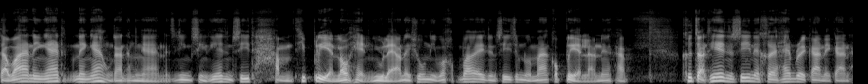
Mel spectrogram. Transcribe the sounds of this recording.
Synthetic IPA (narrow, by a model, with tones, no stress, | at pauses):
t̪ɛː˨˩waː˥˩na˧jŋɛː˥˩na˧jŋɛː˥˩kʰɔː˨˩˦ŋkaː˧nt̪ʰa˧mŋa̰ː˧nʔːt͡ɕi˧ŋt͡ɕi˧ŋsi˨˩ŋt̪ʰiː˥ʔe˧˩e˧siː˥˩t̪ʰa˧mt̪ʰiː˥˩pli˨˩ənɾa˧wɦe˩˦njuː˨˩lɛ̰ː˦˥wna˧jt͡ɕʰu˥˩ŋniː˦wa˥˩˥waː˥˩ʔeː˧˩t͡ɕe˧nsiː˥˩t͡ɕa˧mnu˧ənmaː˥˩kːɔː˥˩pli˨˩ənlɛː˦˥wni˥˩ɐkʰa˦˥p̚ | kʰɯː˧t͡ɕaː˨˩k̚t̪ʰiː˥ʔeː˧˩t͡ɕe˧nsiː˥˩ni˥ɐkʰɤː˧jɦa˥˩jbɔː˧ɾi˧˥kaː˧nːa˧jkaː˧n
